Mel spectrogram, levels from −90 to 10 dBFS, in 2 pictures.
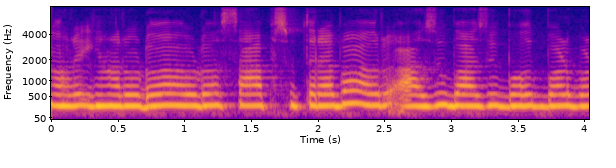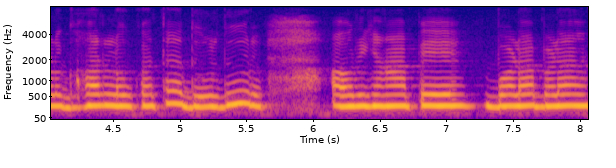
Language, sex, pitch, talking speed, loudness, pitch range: Bhojpuri, female, 275 Hz, 155 wpm, -11 LUFS, 270-275 Hz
